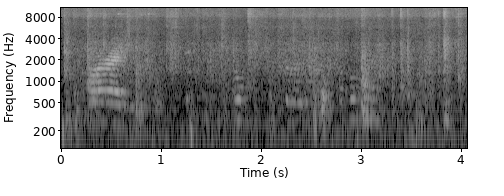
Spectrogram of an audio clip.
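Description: A quiet classroom with a brief high-pitched child's voice near the start, then faint scattered voices and small knocks from students at their desks.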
